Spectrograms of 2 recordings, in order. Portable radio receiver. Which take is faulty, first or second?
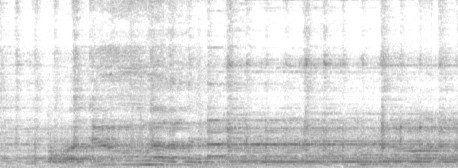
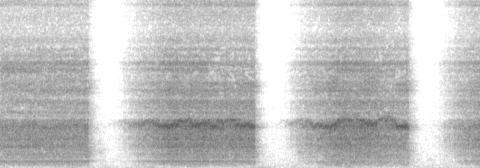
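second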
